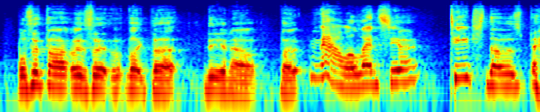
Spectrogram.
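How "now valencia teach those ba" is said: put-on child character voice, higher pitch. Showing a game character's voice line: Young Senya voice. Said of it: "I do a pretty good Young Senya voice".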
